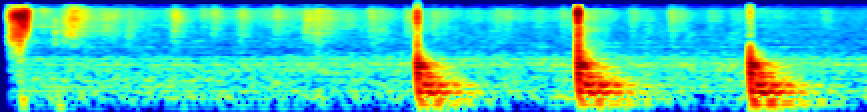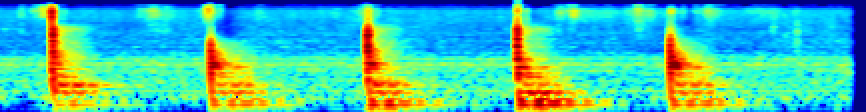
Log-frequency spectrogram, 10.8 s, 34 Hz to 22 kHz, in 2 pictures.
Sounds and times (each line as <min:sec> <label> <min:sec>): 0:05.8 Finger tapping on a double pane window 0:10.1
